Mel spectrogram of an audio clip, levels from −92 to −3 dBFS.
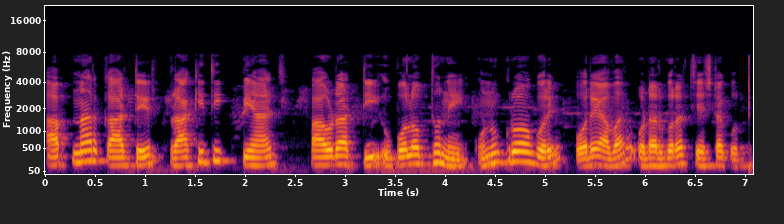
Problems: constant background noise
